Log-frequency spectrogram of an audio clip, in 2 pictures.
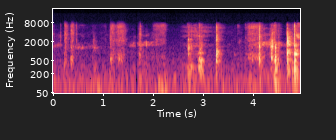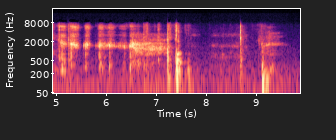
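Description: A bullet journal notebook and loose papers handled on a desk: rustling and sliding with many light clicks and taps, busiest in the middle of the stretch.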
